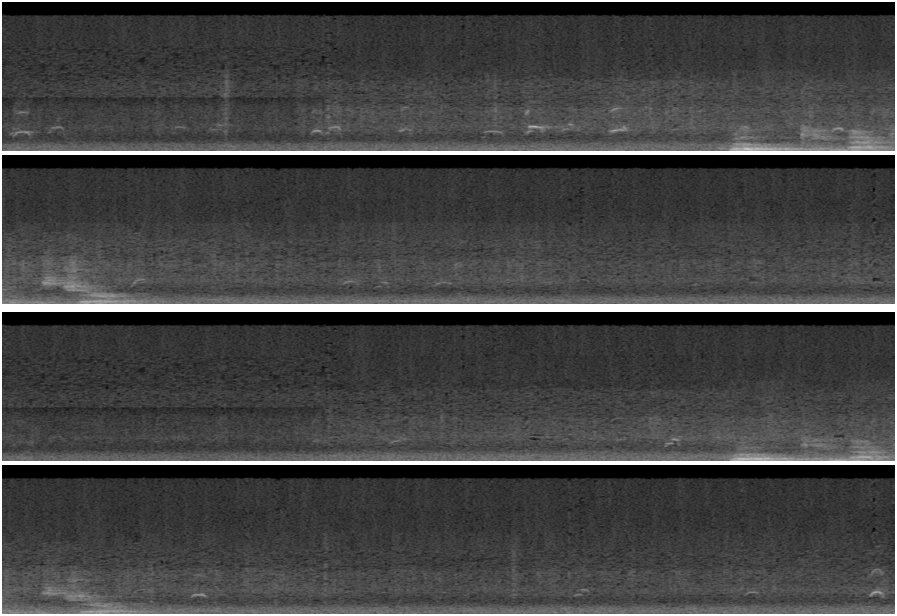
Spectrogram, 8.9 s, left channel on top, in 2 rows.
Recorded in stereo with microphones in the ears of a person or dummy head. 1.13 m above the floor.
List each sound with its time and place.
3.6 s a man speaking: 50° left (ahead or behind), 1.6 m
